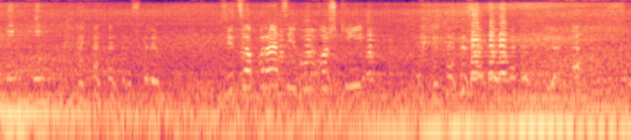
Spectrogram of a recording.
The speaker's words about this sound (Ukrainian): сигналять.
